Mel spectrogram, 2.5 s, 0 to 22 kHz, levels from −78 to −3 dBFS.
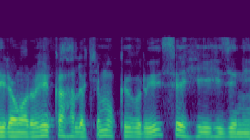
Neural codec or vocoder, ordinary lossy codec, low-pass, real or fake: codec, 16 kHz in and 24 kHz out, 2.2 kbps, FireRedTTS-2 codec; Opus, 64 kbps; 7.2 kHz; fake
